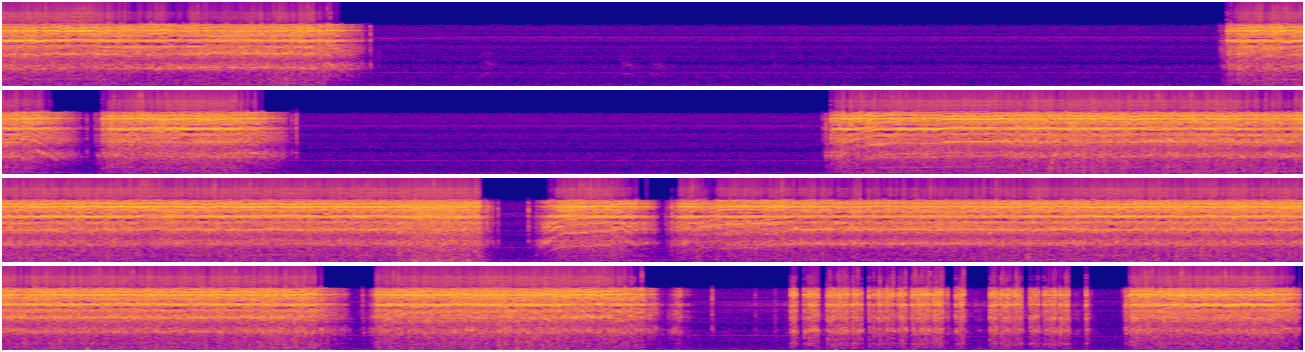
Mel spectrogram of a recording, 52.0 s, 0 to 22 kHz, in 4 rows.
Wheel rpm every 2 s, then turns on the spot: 220, 140, 0, 0, 0, 0, 90, 120, 0, 0, 50, 220, 220, 230, 230, 130, 130, 230, 230, 230, 230, 140, 130, 10, 20, 120.
46-50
